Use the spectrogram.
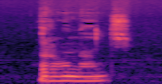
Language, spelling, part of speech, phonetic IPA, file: Polish, runąć, verb, [ˈrũnɔ̃ɲt͡ɕ], LL-Q809 (pol)-runąć.wav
